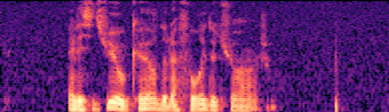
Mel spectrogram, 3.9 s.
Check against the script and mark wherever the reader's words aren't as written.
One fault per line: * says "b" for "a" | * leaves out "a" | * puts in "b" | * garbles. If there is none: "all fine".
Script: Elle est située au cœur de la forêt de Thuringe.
all fine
